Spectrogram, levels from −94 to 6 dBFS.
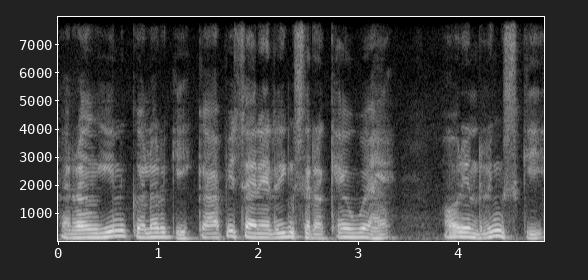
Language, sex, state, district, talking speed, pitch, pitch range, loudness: Hindi, male, Maharashtra, Washim, 160 wpm, 145 Hz, 130-160 Hz, -16 LUFS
